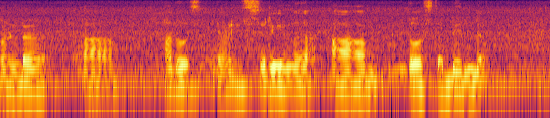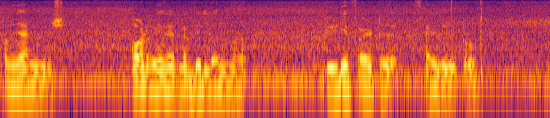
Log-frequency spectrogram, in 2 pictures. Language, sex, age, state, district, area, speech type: Malayalam, male, 18-30, Kerala, Kottayam, rural, spontaneous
